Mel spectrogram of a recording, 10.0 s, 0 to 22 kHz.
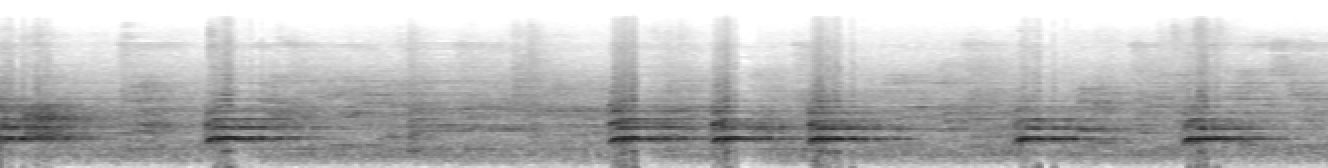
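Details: Dog at The Barking Lot, recorded 10/12/18, giving short harmonic barks in bursts: one early, then a quick cluster of three around the middle and two more near the end, over a steady indoor hum.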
